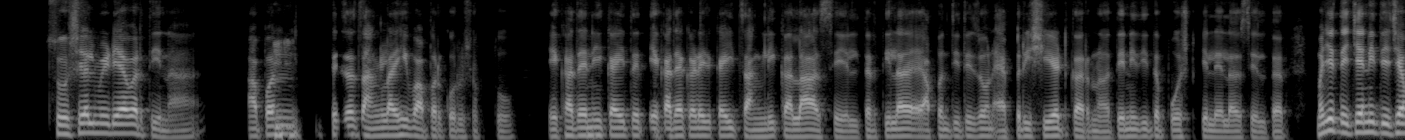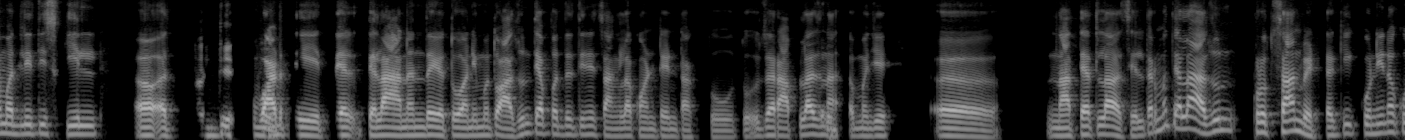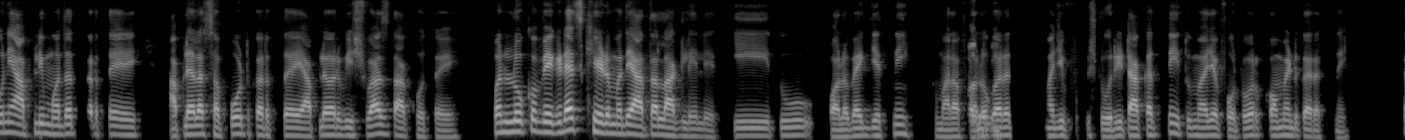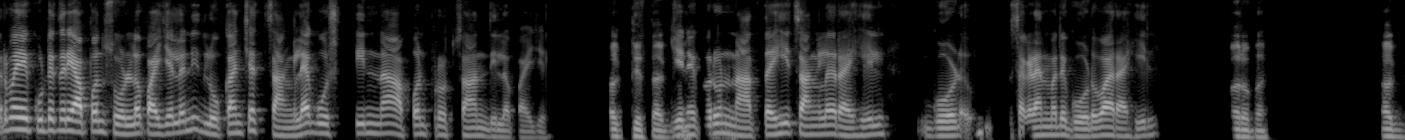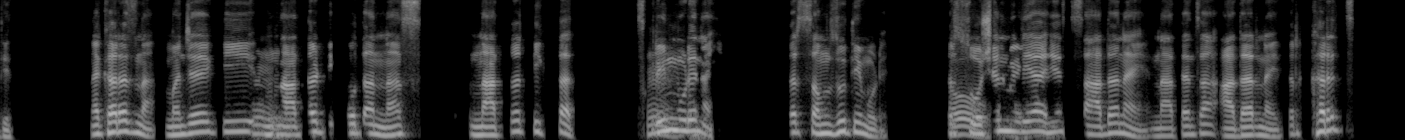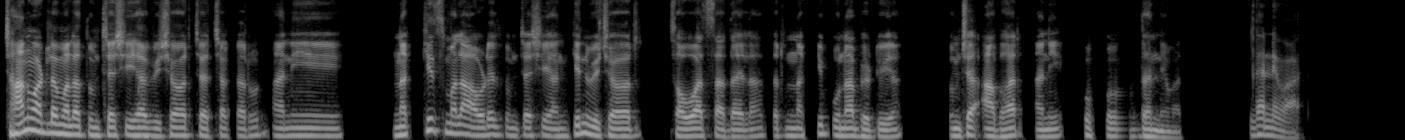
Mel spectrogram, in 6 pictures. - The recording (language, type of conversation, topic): Marathi, podcast, सोशल मीडियावरून नाती कशी जपता?
- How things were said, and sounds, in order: other background noise; in English: "स्टोरी"; in English: "कमेंट"; tapping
